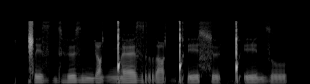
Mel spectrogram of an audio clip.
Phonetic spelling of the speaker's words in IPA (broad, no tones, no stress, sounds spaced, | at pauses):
ǁ e z dʱ ø z ɲ ɑ ŋ͡ǃ æ z r ɑ ǃʼ e ɬ ø ǃʼ e n z o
